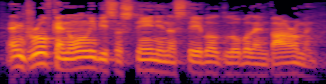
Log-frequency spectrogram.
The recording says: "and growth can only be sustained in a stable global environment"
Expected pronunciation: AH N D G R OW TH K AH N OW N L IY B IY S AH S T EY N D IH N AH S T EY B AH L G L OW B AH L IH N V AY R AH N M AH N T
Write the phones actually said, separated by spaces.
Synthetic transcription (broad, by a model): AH N G R OW F K AH N OW N L IY B IY S AH S T EY N D IH N AH S T EY B AH L G L OW B AH L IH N V AY R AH N M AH N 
